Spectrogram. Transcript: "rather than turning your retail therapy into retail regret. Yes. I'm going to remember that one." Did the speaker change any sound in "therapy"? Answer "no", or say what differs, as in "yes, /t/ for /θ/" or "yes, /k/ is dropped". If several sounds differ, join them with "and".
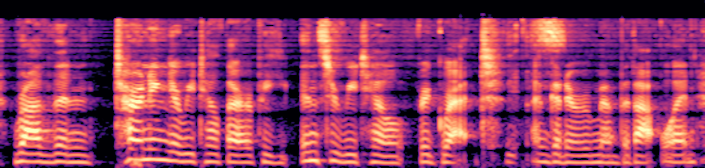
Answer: no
